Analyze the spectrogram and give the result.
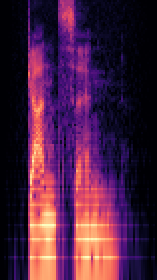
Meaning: inflection of ganz: 1. strong genitive masculine/neuter singular 2. weak/mixed genitive/dative all-gender singular 3. strong/weak/mixed accusative masculine singular 4. strong dative plural
- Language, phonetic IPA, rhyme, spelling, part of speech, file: German, [ˈɡant͡sn̩], -ant͡sn̩, ganzen, adjective, De-ganzen.ogg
